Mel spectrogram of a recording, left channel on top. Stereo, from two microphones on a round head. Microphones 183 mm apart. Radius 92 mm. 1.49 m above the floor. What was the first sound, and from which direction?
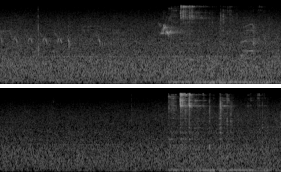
Keys jangling, 75° right (ahead or behind).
